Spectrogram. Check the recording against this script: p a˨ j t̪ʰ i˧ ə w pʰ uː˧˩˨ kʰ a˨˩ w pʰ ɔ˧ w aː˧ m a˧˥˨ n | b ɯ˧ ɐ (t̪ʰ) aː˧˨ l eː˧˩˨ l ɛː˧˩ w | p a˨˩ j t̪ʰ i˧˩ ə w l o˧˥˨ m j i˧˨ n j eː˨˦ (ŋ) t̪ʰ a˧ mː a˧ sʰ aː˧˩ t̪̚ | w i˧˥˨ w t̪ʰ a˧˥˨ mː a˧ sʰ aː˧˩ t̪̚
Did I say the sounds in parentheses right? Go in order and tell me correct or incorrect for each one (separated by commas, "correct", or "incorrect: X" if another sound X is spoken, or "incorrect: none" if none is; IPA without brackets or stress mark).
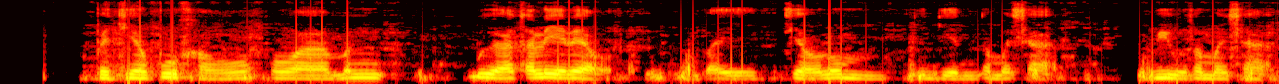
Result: correct, incorrect: n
